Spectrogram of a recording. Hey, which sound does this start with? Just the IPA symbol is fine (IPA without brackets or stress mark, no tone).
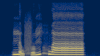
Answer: n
